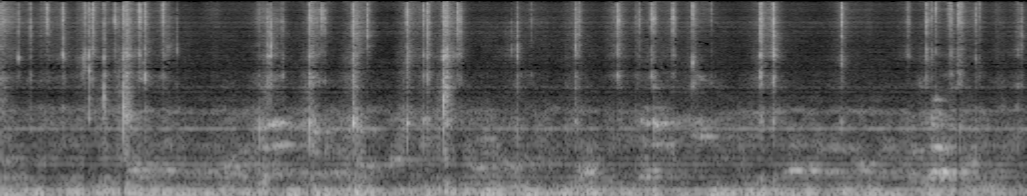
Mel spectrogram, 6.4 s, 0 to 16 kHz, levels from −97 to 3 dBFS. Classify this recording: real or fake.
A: fake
